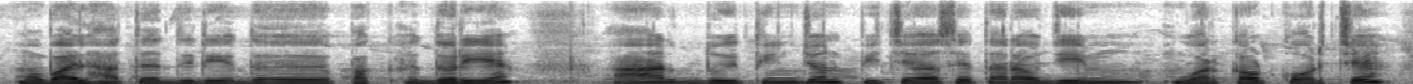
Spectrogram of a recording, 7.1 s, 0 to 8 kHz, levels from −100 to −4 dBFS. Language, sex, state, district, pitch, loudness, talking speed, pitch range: Bengali, male, Assam, Hailakandi, 175 Hz, -18 LUFS, 135 wpm, 165-190 Hz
